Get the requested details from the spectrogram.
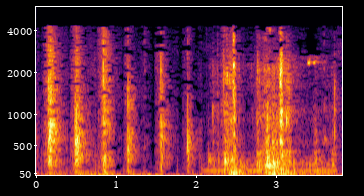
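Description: A door is opened for the father arriving home after dark, with a series of irregular wooden clunks and rattles, moderately loud, with no one speaking.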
